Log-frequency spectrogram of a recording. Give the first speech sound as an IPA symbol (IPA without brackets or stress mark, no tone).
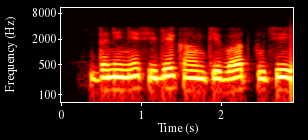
d̪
